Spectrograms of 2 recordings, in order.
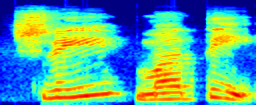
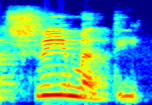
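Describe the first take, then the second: First: Shrimati stretched slowly, syllable by syllable; slow careful spelling. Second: Said in the usual way. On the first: Shown as a demonstration. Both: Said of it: "उसके बाद श्रीमती".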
